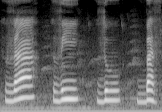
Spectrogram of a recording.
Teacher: Cara melafalkan huruf za dengan menyentuhkan ujung lidah dengan dinding dua gigi seri bagian atas. Suara mengalir dengan lembut tanpa diiringi dengan mengalirnya udara. Perhatikan, za.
